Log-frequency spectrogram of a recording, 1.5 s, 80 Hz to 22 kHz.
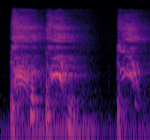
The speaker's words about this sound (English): God damn it. I know coughing is great for podcast. I know that people are like, hey, do that more often. Yeah. They're clicking back that little 10 seconds. They want to hear it again. I am still fighting these stupid harvest allergies.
